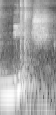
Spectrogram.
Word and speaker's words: Nietzsche: of life okay yeah i read it somewhere niche or something okay high school all right yeah they had us read that you know lock and everything i said did you pronounce it nietzsche did you read it somewhere friedrich nietzsche i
